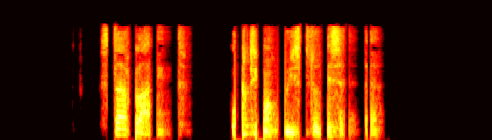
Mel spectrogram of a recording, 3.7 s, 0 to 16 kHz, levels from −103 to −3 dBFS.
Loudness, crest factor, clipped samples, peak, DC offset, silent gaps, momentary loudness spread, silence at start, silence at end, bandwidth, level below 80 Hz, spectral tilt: -19 LUFS; 20 dB; under 0.1%; -2 dBFS; under 0.1%; 0.81-0.85 s, 1.29-1.33 s, 1.45-1.73 s; 16 LU; 0.75 s; 0.85 s; 8.2 kHz; -48 dBFS; -3.5 dB/octave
